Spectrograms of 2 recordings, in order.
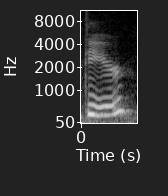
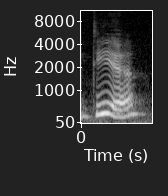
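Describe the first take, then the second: First: The word ends with an R sound. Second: The word ends without an R sound. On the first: The speaker calls it right. "you have to actually contract your mouth and make that R sound at the end" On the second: The speaker calls it wrong. "If you say only deer, that's correct in British English, but it's not correct in American English"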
